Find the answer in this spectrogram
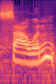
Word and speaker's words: Samhain: And Samhain's, I think it's spelled Samhain, right? So if you were to look it up, but that's the Celtic pronunciation of that exactly, word. Yeah, Samhain or Samhain, depending on where you're from in Ireland.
